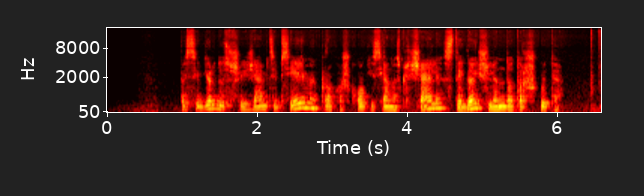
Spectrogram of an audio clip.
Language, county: Lithuanian, Kaunas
